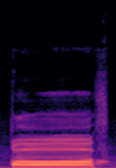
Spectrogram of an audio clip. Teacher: क़ाफ को मोटा करें, गले से निकालें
